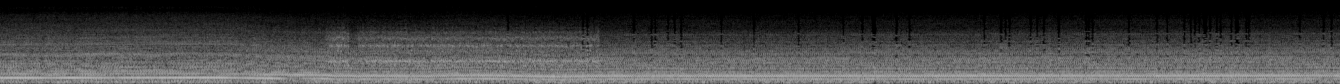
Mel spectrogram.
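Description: A race car engine roars at high speed, its pitch dropping a little into a bend and then holding steady.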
